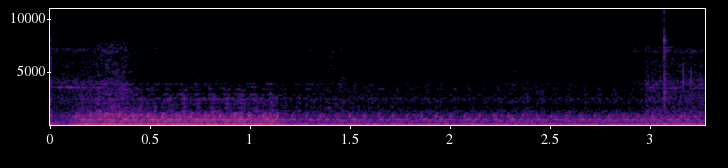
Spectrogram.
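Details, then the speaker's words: Sharp single-tub washing machine tested after gearbox bearing replacement and tub refit: low, even motor hum with a soft change as the pulsator reverses, no grinding; normal pulsator wash operation. "mencuci ini kelihatan pulsatornya bisa berputar bolak-balik"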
